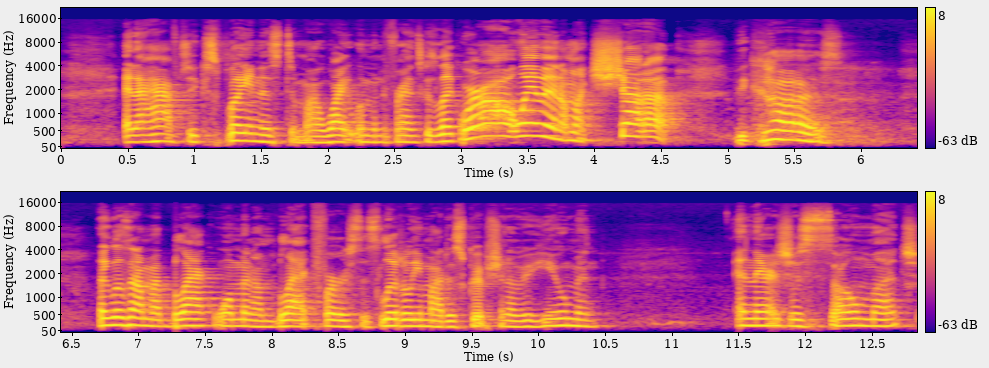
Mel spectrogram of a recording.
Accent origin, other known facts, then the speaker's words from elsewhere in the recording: Georgia, United States; I'm from Georgia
